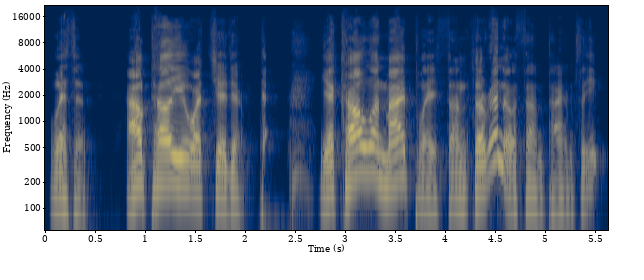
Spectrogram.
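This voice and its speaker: An actor playing a boozy, chummy, boastful socialite in an old-movie style audio drama, rambling and slangy. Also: male voice, on the high side, huge pitch swings, normal speed, fairly bright tone, full character voice.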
